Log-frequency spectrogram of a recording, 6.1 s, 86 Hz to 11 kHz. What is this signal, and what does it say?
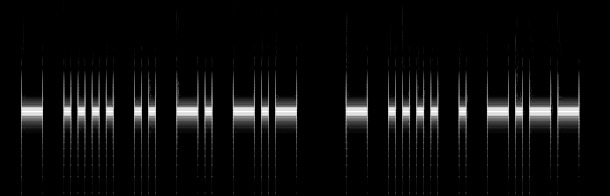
Morse code, heard as a keyed tone, about 17 wpm, 700 Hz. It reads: THINK THEY
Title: Sets of 3 Words 17wpm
